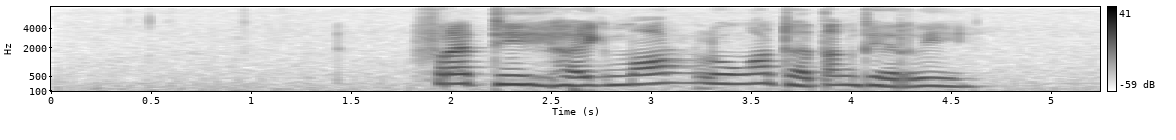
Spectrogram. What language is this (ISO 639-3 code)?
jav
